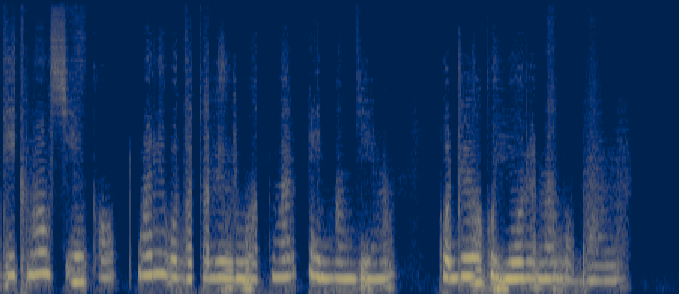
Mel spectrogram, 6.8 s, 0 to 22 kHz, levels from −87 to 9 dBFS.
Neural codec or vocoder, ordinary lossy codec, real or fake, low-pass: codec, 44.1 kHz, 0.9 kbps, DAC; none; fake; none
